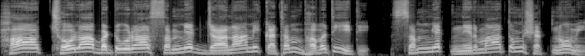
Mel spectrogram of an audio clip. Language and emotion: Sanskrit, neutral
